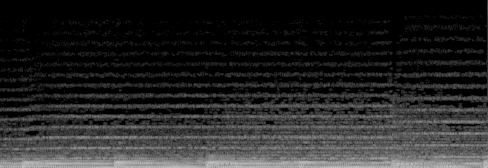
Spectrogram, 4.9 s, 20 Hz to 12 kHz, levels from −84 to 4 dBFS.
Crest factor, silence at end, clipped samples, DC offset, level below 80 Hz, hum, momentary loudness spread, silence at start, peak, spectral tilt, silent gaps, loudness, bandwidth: 16 dB; 0 s; under 0.1%; under 0.1%; -44 dBFS; none; 2 LU; 0 s; -6 dBFS; -8.5 dB/octave; none; -23 LUFS; 7.2 kHz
